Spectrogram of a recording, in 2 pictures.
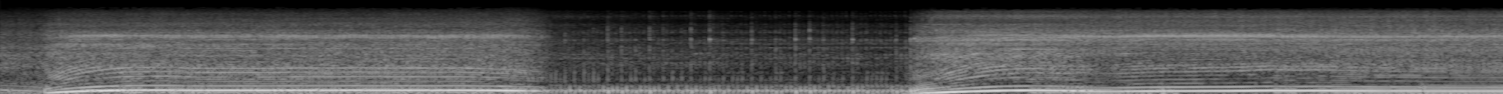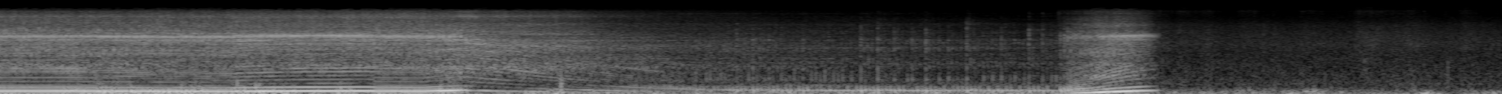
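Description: Two-stroke chainsaw run at full throttle in two long stretches while cutting wood, dropping back toward idle between them, with one last short rev near the end. The second stretch runs at a slightly lower pitch than the first.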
